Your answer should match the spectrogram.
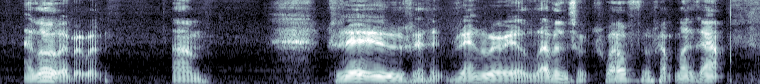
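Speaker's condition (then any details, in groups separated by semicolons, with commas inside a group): Tongue cancer surgery, tongue graft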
